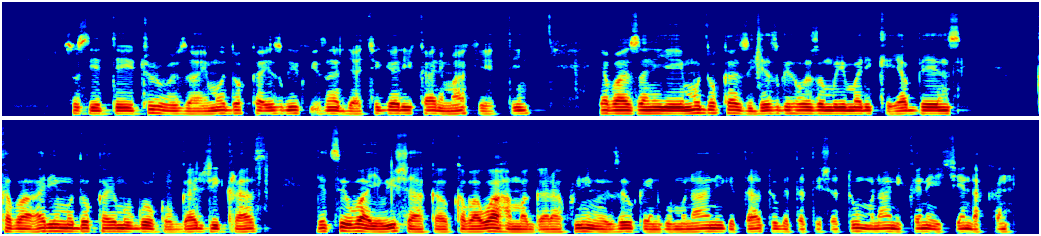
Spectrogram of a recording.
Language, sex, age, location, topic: Kinyarwanda, male, 18-24, Kigali, finance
